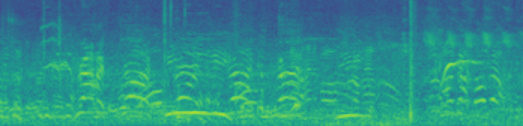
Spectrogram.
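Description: Several young men shout and call out outdoors, close by.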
